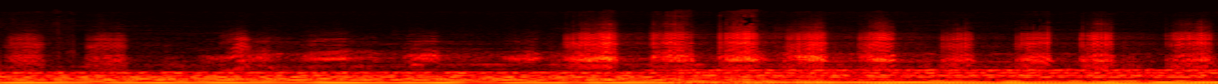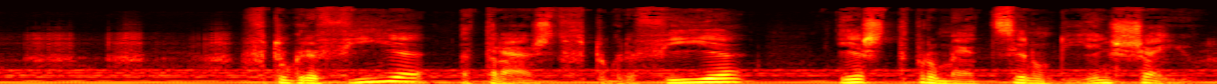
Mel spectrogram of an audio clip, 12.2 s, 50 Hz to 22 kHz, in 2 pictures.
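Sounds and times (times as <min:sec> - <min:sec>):
ravens croaking in the Serra da Estrela Natural Park, Portugal: 0:00.0 - 0:08.2
speech: 0:07.4 - 0:12.1.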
